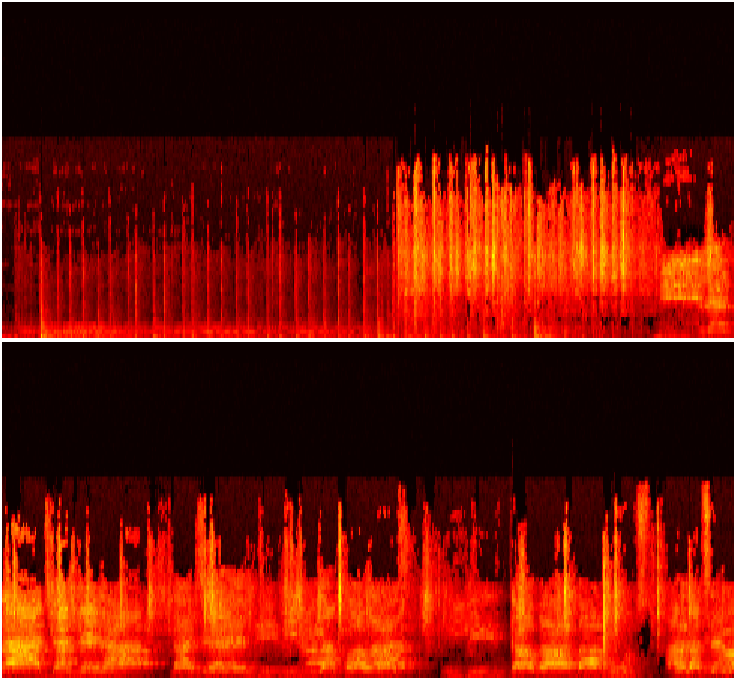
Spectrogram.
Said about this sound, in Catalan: Més endavant van començar a utilitzar sons que aconseguien per percussió, és a dir, colpejant uns objectes contra uns altres, contra el terra i picant de mans. Ho feien així, escolteu.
